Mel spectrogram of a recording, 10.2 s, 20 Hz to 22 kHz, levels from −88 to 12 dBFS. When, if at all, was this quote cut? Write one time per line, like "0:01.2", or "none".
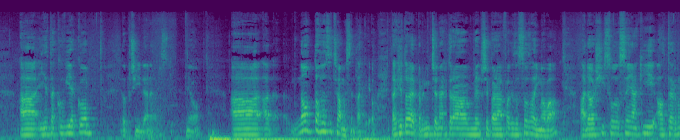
0:01.8
0:06.7
0:07.2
